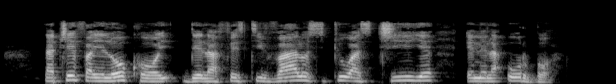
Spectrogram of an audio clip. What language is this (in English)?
Esperanto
